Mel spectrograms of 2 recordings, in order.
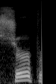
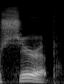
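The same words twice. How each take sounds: First: "syrup" said as SUR-up; first syrup pronunciation. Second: "syrup" said as SEER-up; second syrup pronunciation. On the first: Asking viewers which word is right, "syrup" as SUR-up. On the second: Offering viewers the other way, "syrup" as SEER-up. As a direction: say "syrup" with a short ee sound first. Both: Shown as a demonstration. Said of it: "Is it syrup or syrup?".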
